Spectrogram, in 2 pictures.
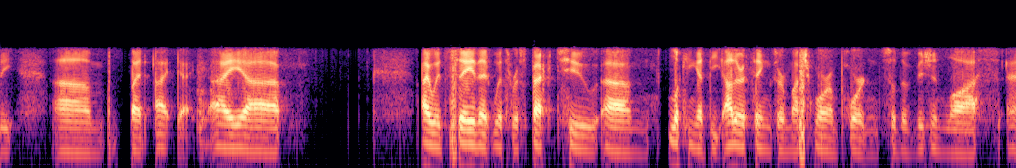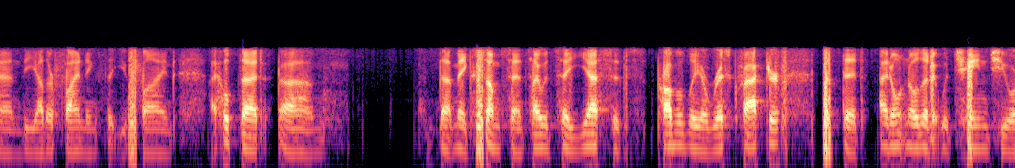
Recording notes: Author in the Room®Teleconference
